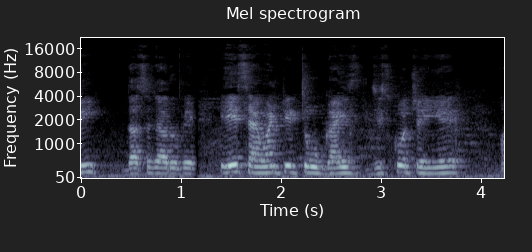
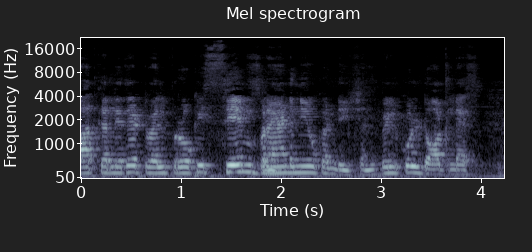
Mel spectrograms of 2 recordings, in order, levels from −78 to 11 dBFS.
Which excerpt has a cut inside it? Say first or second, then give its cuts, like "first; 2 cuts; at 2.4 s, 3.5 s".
first; 1 cut; at 1.2 s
